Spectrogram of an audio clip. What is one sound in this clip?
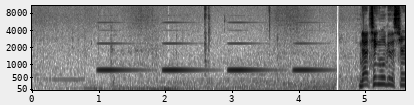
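A car's warning chime beeps repeatedly in an even rhythm.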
